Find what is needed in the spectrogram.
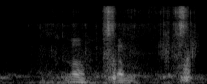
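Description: Domestic pigeons cooing in the loft, with two short scrapes of a spoon in a bucket of grain feed, about a second in and near the end.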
